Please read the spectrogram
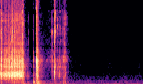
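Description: Loose metal coins clinking and sliding against each other in a small cardboard box as they are picked through by hand: a loud jingling burst at the start, then a couple of single clicks within the first second.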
